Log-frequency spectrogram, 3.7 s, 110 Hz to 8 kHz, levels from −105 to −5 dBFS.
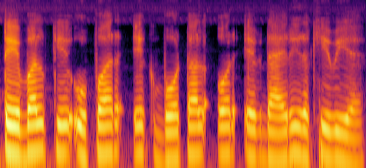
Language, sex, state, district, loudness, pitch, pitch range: Hindi, male, Jharkhand, Deoghar, -17 LUFS, 155 Hz, 140-160 Hz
